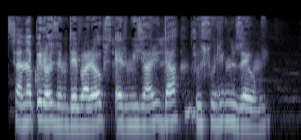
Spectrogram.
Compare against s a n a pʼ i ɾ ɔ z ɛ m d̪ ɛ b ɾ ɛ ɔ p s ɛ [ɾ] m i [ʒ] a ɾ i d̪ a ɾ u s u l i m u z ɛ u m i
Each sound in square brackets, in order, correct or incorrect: correct, correct

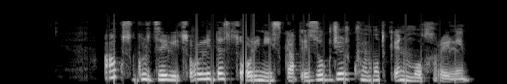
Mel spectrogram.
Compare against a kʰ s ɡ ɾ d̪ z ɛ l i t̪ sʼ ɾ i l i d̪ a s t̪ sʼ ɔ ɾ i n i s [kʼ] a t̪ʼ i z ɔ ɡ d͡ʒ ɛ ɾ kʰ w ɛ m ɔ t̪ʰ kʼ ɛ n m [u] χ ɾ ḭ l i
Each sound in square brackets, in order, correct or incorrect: correct, incorrect: ɔ

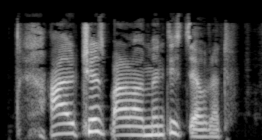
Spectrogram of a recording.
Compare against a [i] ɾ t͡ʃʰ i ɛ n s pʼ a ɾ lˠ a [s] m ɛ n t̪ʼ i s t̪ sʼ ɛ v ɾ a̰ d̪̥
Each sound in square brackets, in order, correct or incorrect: incorrect: ɛ, incorrect: none

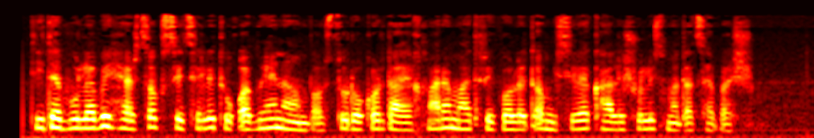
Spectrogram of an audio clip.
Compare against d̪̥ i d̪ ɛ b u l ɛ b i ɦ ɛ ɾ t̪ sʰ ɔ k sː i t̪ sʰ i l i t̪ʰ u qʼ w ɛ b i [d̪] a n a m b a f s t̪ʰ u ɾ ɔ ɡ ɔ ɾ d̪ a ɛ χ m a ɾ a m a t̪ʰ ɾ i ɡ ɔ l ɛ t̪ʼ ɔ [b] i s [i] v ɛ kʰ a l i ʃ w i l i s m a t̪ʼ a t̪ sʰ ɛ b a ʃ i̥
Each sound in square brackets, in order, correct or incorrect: incorrect: none, incorrect: m, correct

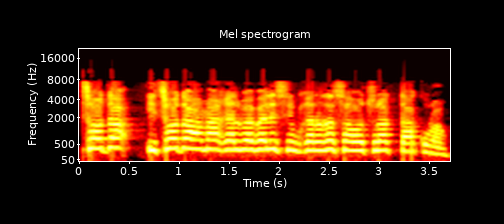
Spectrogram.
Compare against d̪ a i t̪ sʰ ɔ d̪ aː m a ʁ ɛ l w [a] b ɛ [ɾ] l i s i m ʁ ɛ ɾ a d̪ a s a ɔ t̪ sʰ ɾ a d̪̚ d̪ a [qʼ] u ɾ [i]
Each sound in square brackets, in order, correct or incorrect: incorrect: ɛ, incorrect: none, incorrect: kʼ, incorrect: a

